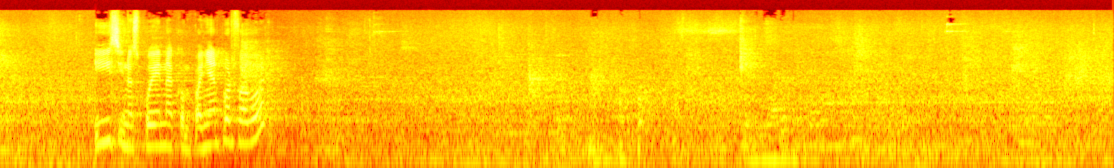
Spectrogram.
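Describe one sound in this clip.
A woman speaks clearly through a microphone in an echoing room.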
